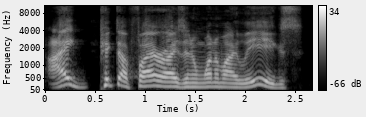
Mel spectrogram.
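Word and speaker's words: Feyereisen: Fire Eyes, and I think that's how you pronounce it. I'm not trying to say it wrong. – I believe that is how you pronounce it, yeah.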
